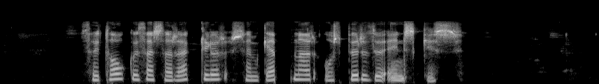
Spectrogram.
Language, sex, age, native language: Icelandic, female, 60-69, Icelandic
